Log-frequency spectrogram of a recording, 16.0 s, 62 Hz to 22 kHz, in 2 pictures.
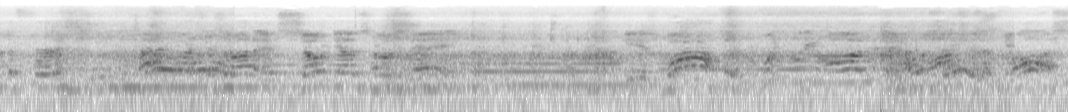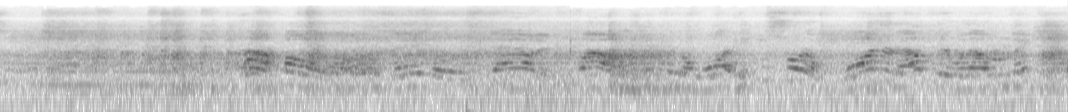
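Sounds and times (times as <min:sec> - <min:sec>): television voices: 0:00.0 - 0:16.0.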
